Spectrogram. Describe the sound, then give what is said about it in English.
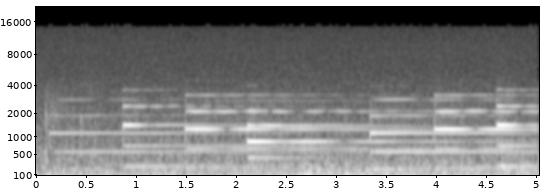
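A clock chimes a slow melodic sequence of ringing bell-like notes, each struck tone lingering into the next, fairly quiet over a low background rumble. “Did you hear it chime?”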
